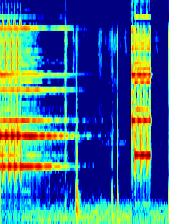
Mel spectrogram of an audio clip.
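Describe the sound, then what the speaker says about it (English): A mobile phone ringtone plays a bright, repeating electronic melody loudly up close, stops, and then a short, loud burst of ringing returns near the end after a few faint clicks. "And my phone would ring."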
